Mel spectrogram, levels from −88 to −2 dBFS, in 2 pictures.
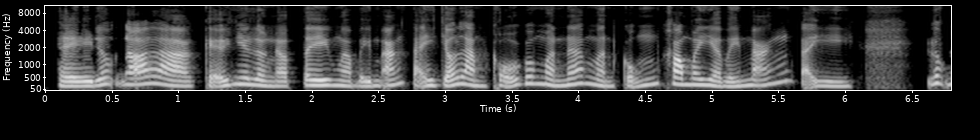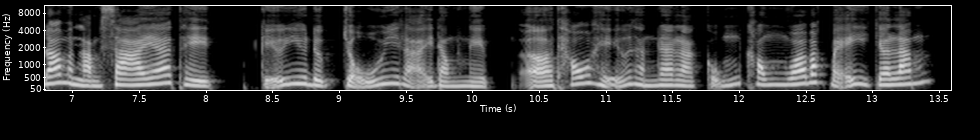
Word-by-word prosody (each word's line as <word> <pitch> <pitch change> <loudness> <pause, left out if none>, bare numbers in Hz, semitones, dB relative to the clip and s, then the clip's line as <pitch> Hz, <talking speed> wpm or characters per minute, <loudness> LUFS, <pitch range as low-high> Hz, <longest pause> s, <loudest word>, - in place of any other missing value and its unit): Thì 175 0 +4
lúc 235 +6 0
đó 245 +2 +4
là, 200 -9 +4
kiểu 175 - +1
như, 245 +3 0
lần 205 -5 +1
đầu 175 0 0
tiên 205 0 +4
mà 185 -2 0
bị 170 0 -1
mắng. 195 +7 0
Tại 200 - 0
chỗ 190 +3 +4
làm 220 -7 +2
cũ - - -1
của 275 - -1
mình 225 -6 0
á, 250 +5 +1
mình 200 -9 -2
cũng 210 +8 -4
không 245 -4 +4
bao 230 -1 +1
giờ 195 -5 +1
bị 170 +1 -1
mắng, 250 - -3
tại - - -2
vì 170 -1 -4 0.6
lúc 280 -3 -3
đó 275 +3 +5
mình 275 -7 0
làm 185 -2 +1
sai 220 +3 +3
á 280 +3 +3
thì, 200 -10 0 0.4
kiểu 195 - -1
như, 260 +1 0
được 200 -4 -2
chủ 165 +4 0
với 270 +3 -2
lại 200 - -4
đồng 175 -1 -3
nghiệp, 165 -2 -4 0.2
ờ, 180 +2 +2
thấu 260 +5 -1
hiểu, 220 -4 -3
thành 215 -6 -2
ra 210 0 +1
là 190 -3 -1
cũng 210 +7 -6
không 230 -1 -3
quá 255 +2 +5
bắt 315 +1 0
bẻ - - -1
gì 245 0 -2
cho 220 +1 +1
lắm. 255 +9 +1
215 Hz, 250 wpm, -22 LUFS, 185-250 Hz, 0.6 s, đó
